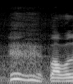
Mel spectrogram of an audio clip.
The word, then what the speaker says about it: পামল: তুই পামেল বানিয়ে দিলি আমার তো একচুয়াল প্রোনাউন্সিয়েশন পামল এবার সবাই তো আমাকে এইভাবেই পামেল হিসেবেই চিনে যাবে। তো এটাই ছিল পামল স্যারের অভিযোগ। তো সেটা আমি আজকে রেকটিফাই করে দিচ্ছি বন্ধুগণ। ইট ইজ নট পামেল।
